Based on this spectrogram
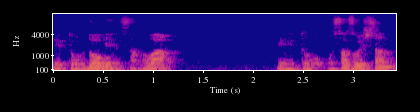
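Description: A man's dark, mellow, somewhat breathy voice with ordinary pitch variation and audible room echo. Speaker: monk leading a text study. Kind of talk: lecture. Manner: halting. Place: home room. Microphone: camera far.

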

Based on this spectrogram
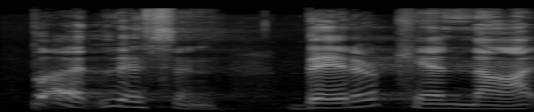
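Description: A man with a Southern US accent, fairly high pitch and lively intonation, at a very slow pace. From US South. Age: 60s. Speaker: pastor. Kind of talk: sermon. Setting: church. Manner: animated. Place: church. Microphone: headset.

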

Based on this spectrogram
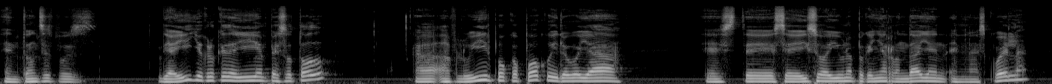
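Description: A man speaks at a moderate pace with a fairly high pitch, ordinary pitch variation and a dark, mellow tone, leaving long, frequent pauses. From Mexico, San Gabriel, Jalisco; Jalisco, Mexico. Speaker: singer-songwriter of corridos; podcast guest. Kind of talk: casual interview chat. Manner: hesitant, many fillers. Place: studio. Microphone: studio mic.

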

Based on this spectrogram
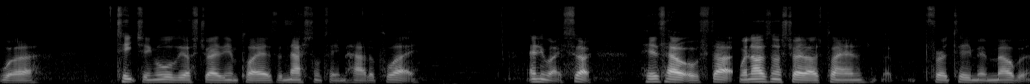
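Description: In a dry recording with no echo, a man with a fairly low pitch speaks in a monotone, flat intonation at a moderate pace, with long, frequent pauses. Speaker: vlogger, coach. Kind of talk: casual vlog chat. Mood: relaxed, storytelling. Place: street. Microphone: earbuds.

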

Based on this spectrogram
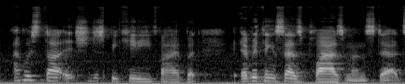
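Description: The speaker is a man whose pace is fairly quick. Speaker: Linux reviewer. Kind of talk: casual talk to camera. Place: home room. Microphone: webcam.

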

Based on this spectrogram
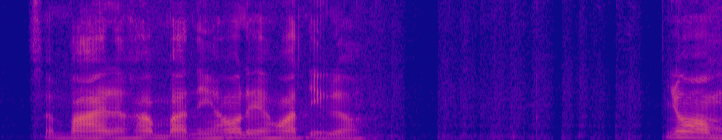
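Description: Here a man talks with an Isan accent at a medium pitch. His intonation stays monotone and flat. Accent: Isan (Northeastern Thai) dialect. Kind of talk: casual game commentary.

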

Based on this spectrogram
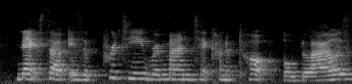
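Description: A woman speaks with fairly even intonation in a room with audible echo. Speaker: fashion vlogger. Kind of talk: casual vlog chat. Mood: cheerful, chatty. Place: home room.

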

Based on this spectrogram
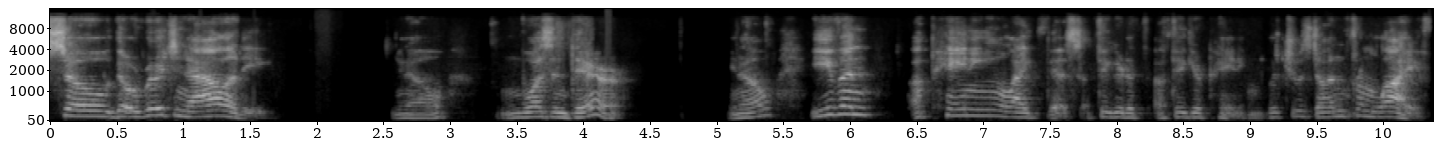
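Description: A man with an American accent at a fairly slow pace, with long, frequent pauses against a quiet background. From Northern Virginia, US; Virginia. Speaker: artist and art professor. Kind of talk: talk with slide presentation. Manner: halting. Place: home room. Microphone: webcam.

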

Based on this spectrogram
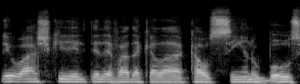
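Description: A man speaks at a moderate pace in a plain, everyday voice, fairly low in pitch with fairly even intonation. The sound is dry with no echo over a quiet background. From Rio Grande do Sul, Brazil. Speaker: comedian. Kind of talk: casual chat. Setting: studio. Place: studio. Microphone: studio mic.

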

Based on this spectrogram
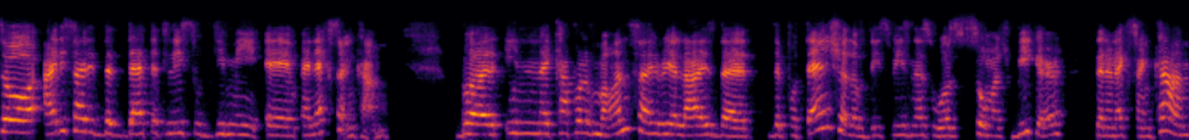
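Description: A woman speaks in an Italian accent at a moderate pace, her pitch fairly high with ordinary variation and a bright, sharp tone. Her loudness swings widely against a quiet background. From Italy. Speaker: makeup artist and distributor; presenter. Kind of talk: testimony. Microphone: video call.

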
